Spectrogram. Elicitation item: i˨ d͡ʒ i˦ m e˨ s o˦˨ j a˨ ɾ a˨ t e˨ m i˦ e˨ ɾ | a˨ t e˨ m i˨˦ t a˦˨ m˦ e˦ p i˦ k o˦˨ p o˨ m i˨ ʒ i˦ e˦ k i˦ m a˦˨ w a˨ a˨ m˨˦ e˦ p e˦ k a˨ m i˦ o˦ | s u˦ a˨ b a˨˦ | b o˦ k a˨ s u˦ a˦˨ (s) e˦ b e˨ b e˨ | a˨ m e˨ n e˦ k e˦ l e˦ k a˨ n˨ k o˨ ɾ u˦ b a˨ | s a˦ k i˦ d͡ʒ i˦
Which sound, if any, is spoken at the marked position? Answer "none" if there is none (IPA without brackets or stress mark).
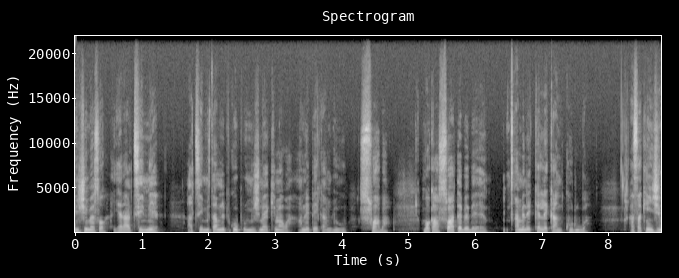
t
